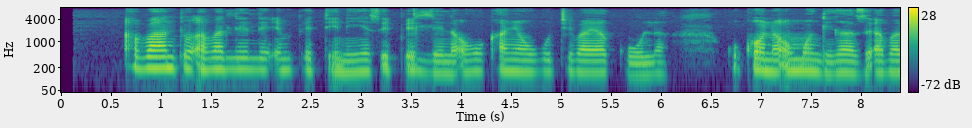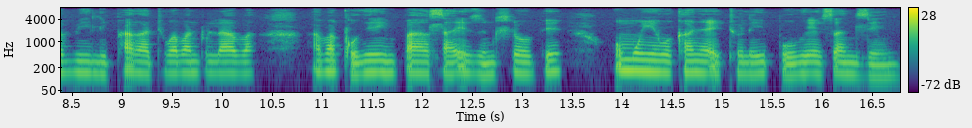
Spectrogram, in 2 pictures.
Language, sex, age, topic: North Ndebele, female, 25-35, health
